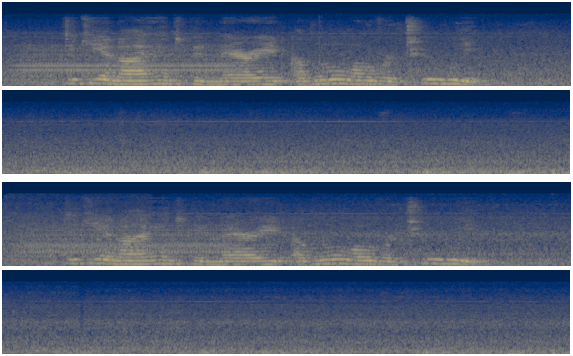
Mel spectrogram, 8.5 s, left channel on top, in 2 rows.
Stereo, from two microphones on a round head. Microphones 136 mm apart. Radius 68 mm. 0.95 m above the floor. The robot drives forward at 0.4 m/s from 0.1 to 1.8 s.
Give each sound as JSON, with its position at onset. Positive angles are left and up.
{"t": 0.5, "sound": "a woman speaking", "side_deg": 50, "distance_m": 1.5}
